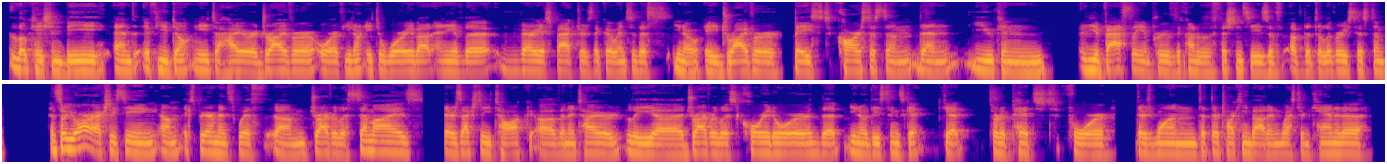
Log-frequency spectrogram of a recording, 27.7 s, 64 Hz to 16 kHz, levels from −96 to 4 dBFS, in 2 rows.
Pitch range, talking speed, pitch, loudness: 120-130 Hz, 195 wpm, 125 Hz, -20 LUFS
